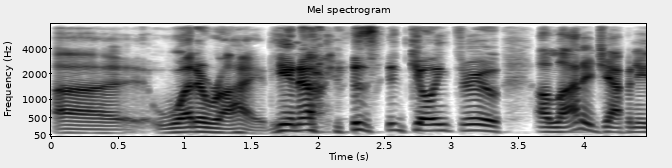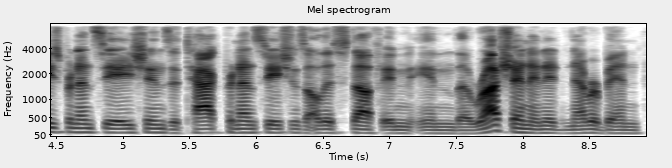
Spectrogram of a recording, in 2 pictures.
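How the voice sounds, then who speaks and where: Man, low voice, smooth, rambling with fillers, dry dull recording. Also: moderate pace, few pauses, a bit bright, no echo. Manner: rambling, many fillers and restarts. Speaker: voice actor guest. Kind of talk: casual podcast interview.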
